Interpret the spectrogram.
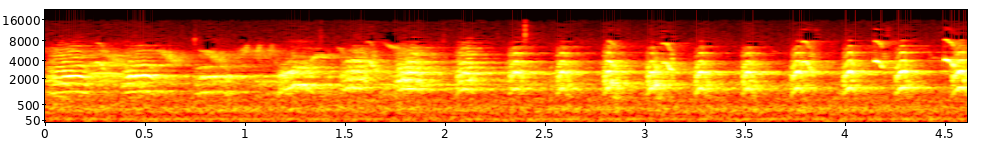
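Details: White-tailed eagle giving a long, excited series of high yelping notes, uneven at first, then settling into rapid repeated barks that rise and fall in loudness.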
